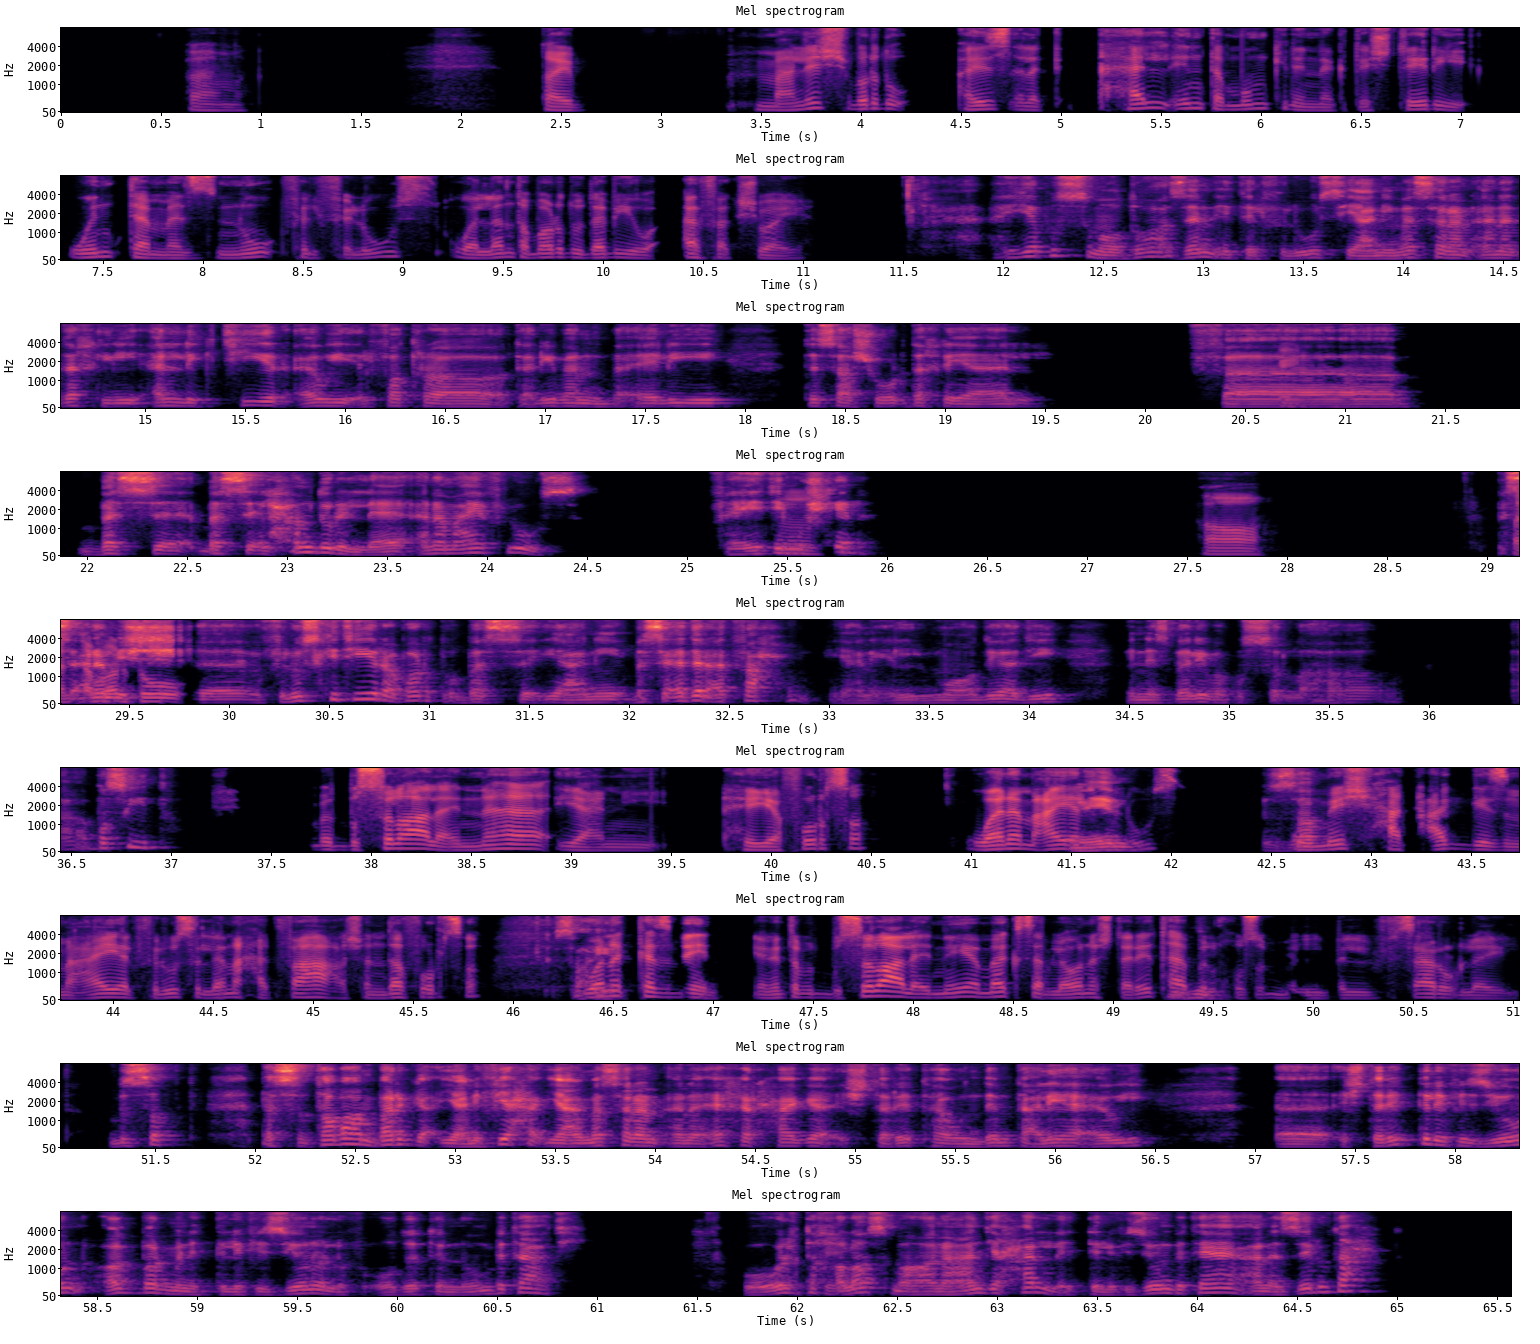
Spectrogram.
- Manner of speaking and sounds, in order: unintelligible speech; tapping
- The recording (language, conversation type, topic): Arabic, advice, إزاي الشراء الاندفاعي أونلاين بيخلّيك تندم ويدخّلك في مشاكل مالية؟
